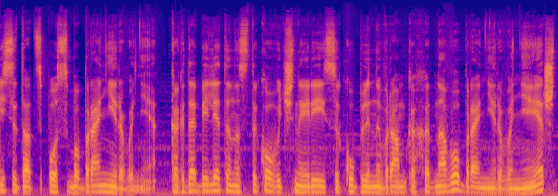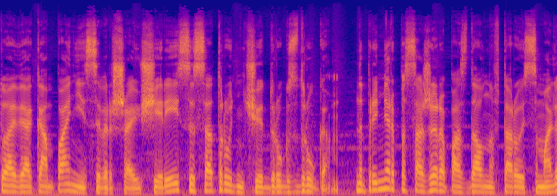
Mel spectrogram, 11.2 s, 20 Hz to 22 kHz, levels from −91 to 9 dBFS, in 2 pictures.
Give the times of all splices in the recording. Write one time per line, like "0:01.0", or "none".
0:05.4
